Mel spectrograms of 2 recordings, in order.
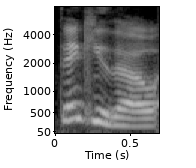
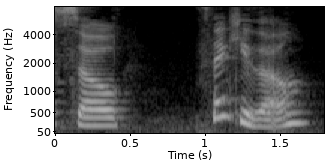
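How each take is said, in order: First: It sounds curt and dismissive. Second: It sounds warm and sincere.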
